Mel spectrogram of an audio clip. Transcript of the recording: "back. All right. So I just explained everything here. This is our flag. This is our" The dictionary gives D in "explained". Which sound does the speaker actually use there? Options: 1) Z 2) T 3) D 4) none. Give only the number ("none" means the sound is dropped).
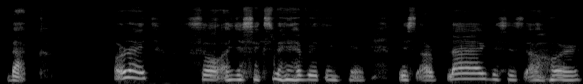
4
